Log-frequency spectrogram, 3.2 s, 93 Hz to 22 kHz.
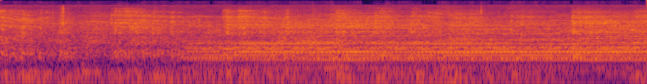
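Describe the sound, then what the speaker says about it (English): Trains rumble past near a varsity football game between Jacksonville and Palestine, a steady loud rolling roar with a sustained horn tone running through it. "How many trains is that? That's at least 4."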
